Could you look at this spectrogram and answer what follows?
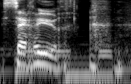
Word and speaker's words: serrure: And there are some things that you notice in this word. For example, that you pronounce a U in a sentence as a U, and you also have the usual French R, which is r, coming straight from the throat.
